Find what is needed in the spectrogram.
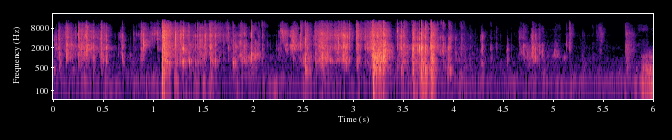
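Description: Foil wrapper of a trading-card pack being torn open and crinkled by hand, in loud rustling bursts for about four seconds. Fainter handling noises follow as the cards are pulled out.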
